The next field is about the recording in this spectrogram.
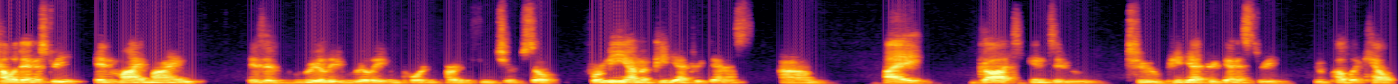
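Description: Pausing long and often, a man speaks at a fairly slow pace with a fairly low pitch and fairly even intonation. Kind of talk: interview answer. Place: home room. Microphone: webcam.

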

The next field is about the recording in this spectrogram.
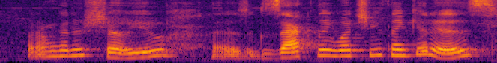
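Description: A woman speaks at a fairly slow pace with music playing in the background. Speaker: tour guide explorer. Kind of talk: casual narrated tour. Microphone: phone near.

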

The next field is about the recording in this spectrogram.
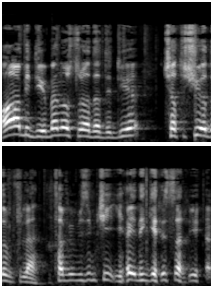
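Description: A high-pitched man with a dark, mellow tone speaks at a moderate pace with ordinary pitch variation. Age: 40s. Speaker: gaming streamer. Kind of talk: casual banter while gaming. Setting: online multiplayer game chat. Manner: animated, joking.

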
